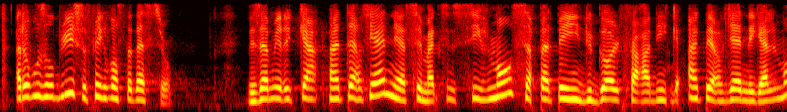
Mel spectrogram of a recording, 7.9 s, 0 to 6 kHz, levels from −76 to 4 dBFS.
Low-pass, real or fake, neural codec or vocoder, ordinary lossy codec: 5.4 kHz; fake; codec, 24 kHz, 0.9 kbps, WavTokenizer, small release; none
